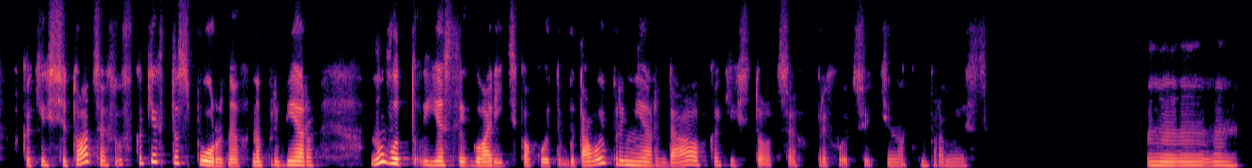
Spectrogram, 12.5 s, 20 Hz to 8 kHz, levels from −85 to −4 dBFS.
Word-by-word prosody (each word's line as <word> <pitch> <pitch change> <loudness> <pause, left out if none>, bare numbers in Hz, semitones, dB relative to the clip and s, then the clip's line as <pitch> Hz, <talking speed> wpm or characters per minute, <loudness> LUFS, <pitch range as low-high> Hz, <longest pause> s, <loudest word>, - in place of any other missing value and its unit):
В - - -28
каких 190 -2 -4
ситуациях? 200 - +2
Вот 210 - -7
в - - -17
каких-то 335 +2 0
спорных. 165 - +3
Например, 180 +2 +2 0.5
ну, 345 - +6
вот 255 -4 +5
если 190 0 +1
говорить 170 -2 +1
какой-то 155 -2 -3
бытовой 200 +11 +1
пример, 185 -9 0
да, 170 +6 0
в 195 - -21
каких 185 -1 -9
ситуациях 85 -1 -8
приходится - - -10
идти - - -12
на 160 - -9
компромисс? 165 -2 -12 1.6
М. 170 0 -1
175 Hz, 115 wpm, -24 LUFS, 170-200 Hz, 1.6 s, ну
